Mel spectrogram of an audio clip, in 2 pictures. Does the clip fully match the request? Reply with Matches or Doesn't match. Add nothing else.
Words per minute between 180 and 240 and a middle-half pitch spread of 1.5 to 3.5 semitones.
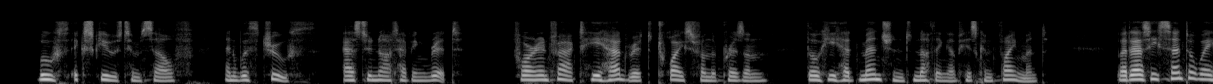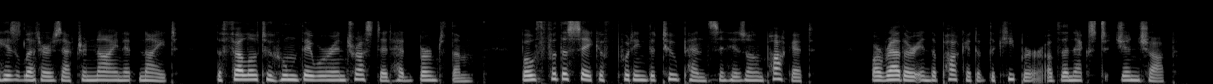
Matches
